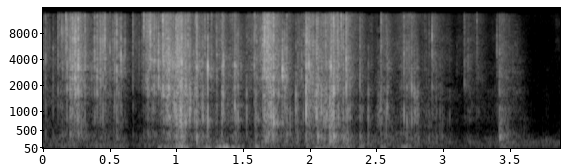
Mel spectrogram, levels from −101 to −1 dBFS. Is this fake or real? real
